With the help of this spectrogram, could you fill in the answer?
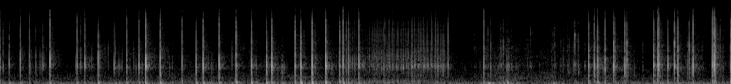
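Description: Long nails tap and scratch a checkered coated-canvas Louis Vuitton pouch held upright. A rapid run of sharp, bright clicks with a papery scratch comes through, and a steadier rasping scrape fills the middle of the clip. Most of the sound sits in the upper mids around 900 Hz, with brief high transients and almost no ring after each tap.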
